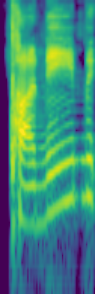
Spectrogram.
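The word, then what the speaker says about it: פנים: Put the word together. Panim is correct. Mitsuyan. Panem in Hebrew means face.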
